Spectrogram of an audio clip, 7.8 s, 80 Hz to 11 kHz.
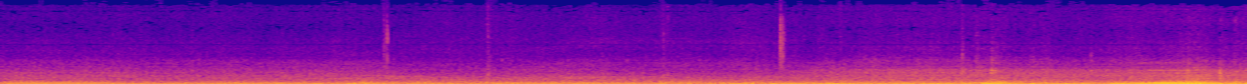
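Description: Chevrolet Camaro ZL1 1LE's supercharged 6.2-litre V8 cruising at highway speed, heard from inside the cabin as a steady low drone over road noise. The drone grows a little louder about seven seconds in.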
